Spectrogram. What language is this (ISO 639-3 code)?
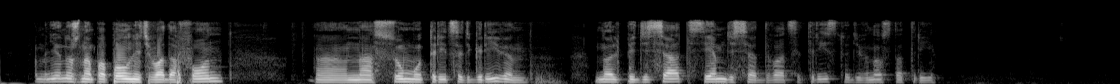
rus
